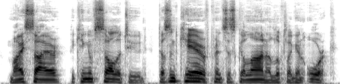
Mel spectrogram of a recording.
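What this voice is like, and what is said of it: Strange Nordic-sounding male accent. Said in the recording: “a man with a strange accent, a Nord”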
